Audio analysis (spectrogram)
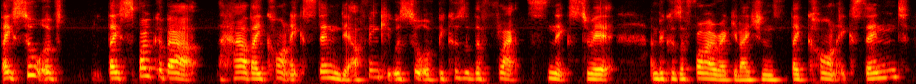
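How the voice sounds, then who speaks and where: A woman guest on a podcast who talks about football in a relaxed, casual way, filling her answers with um and sort of. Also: medium pitch, normal speed, slightly rough. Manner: relaxed, with many fillers. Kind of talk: casual interview chat.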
